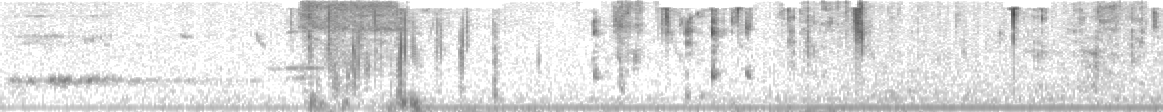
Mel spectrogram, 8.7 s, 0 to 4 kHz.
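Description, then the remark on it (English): An airy second sip of a 13.8% alcohol wine is slurped, followed by soft wet mouth clicks and smacking as the sip is swirled and tasted. Quiet, intimate, with no talking. “Okay, second sip.”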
